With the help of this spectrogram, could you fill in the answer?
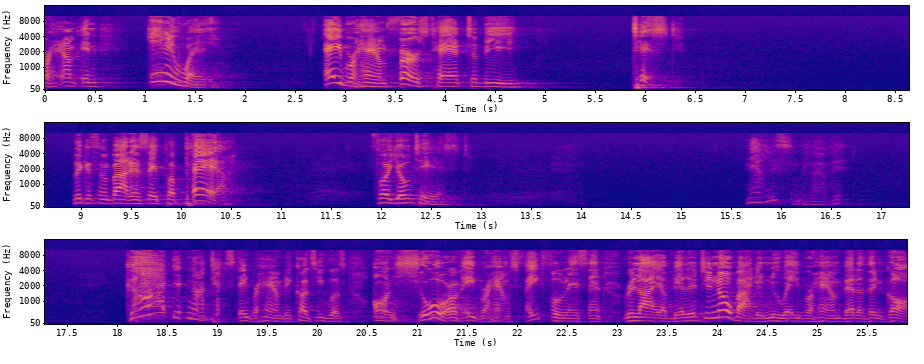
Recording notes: This week's service, recorded live on June 18, 2023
